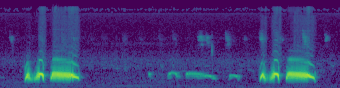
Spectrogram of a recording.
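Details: Spotted dove song of the 'giọng thổ' type: a double short note plus a sustained coo, faint falling coos in between, then the whole phrase repeated about five seconds later.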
